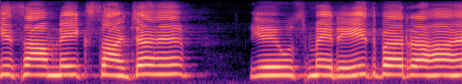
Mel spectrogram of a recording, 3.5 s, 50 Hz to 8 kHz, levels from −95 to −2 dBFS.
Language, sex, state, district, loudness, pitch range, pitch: Hindi, female, Uttar Pradesh, Lalitpur, -12 LUFS, 270-290 Hz, 280 Hz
